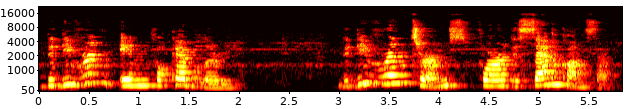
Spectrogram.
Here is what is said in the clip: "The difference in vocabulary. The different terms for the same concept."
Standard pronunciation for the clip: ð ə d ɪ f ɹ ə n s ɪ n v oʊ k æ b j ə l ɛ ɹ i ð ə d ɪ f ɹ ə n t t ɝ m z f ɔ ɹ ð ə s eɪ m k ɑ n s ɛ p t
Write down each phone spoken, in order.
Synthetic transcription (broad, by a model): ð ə d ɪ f ɹ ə n ɪ n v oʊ k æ b j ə l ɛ ɹ i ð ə d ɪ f ɹ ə n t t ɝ m s f ɔ ɹ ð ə s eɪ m k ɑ n s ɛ p t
